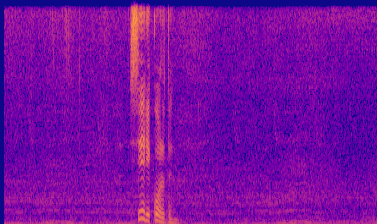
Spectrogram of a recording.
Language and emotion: Russian, neutral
